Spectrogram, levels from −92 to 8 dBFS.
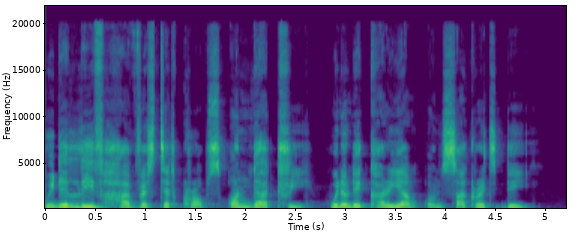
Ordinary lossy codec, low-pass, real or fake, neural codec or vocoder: none; none; real; none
